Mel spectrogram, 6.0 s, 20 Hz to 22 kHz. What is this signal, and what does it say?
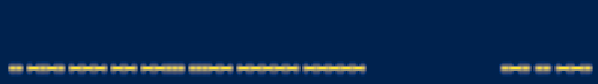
Morse code, heard as a keyed tone, about 37 wpm, 700 Hz. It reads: ICOM7300 RIG
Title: Speed-Racing Common QSO Phrases - 30wpm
